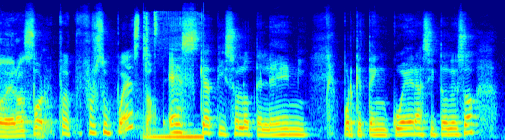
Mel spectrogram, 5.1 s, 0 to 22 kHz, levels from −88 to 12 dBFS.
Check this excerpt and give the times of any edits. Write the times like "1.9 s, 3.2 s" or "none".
1.6 s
